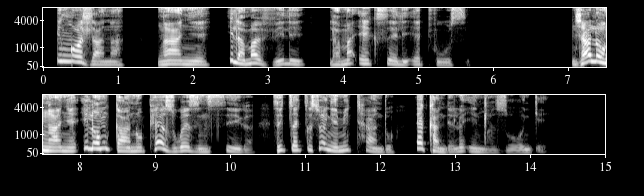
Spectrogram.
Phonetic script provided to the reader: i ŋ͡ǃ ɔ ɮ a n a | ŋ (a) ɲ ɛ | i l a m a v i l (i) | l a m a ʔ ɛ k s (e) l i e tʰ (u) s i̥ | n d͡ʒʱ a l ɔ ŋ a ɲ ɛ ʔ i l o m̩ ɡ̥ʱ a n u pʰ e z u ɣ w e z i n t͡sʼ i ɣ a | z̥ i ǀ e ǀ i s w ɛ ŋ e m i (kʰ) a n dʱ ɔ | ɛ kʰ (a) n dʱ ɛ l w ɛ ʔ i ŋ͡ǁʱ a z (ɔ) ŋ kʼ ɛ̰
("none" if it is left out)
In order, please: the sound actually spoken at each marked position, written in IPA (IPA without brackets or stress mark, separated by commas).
a, i, e, uː, tʰ, a, ɔː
